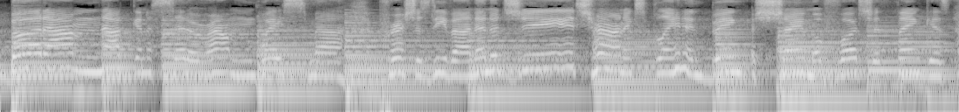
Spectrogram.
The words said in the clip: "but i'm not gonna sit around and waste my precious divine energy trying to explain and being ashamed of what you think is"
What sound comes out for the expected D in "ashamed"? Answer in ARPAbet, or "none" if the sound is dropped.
none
